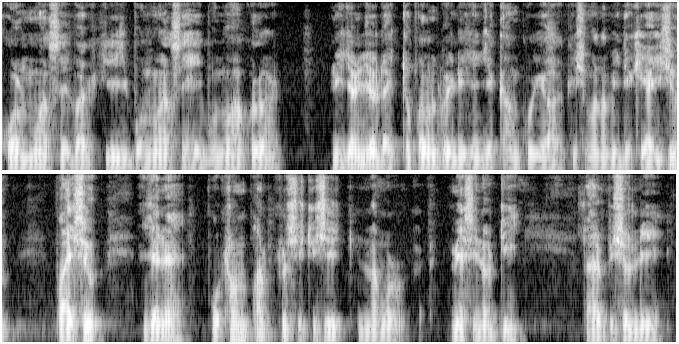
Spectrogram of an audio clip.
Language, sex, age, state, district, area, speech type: Assamese, male, 60+, Assam, Charaideo, rural, spontaneous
